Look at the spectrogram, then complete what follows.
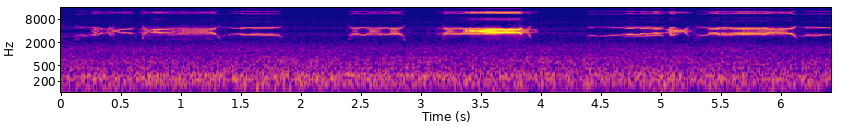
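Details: Bald eagle chicks eating squirrel with their mother at a Berry College nest, afternoon of April 30, 2015, live camera. A string of shrill whistled calls, short chirpy notes then a loud sustained wavering whistle and further drawn-out phrases.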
